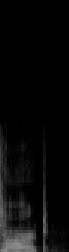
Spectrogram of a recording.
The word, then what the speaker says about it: Haartte: The name's Hart. Detective Hart. Two A's, two T's. Spell it right. Say it right. – Heat. – Hart. – Heat. – Hart. – Hoyt.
